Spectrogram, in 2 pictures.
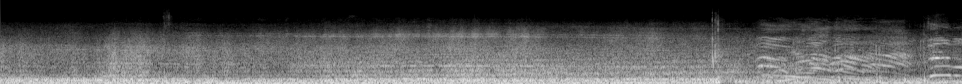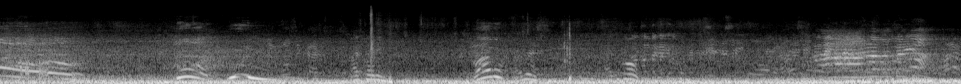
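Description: Wind blows steadily across an open outdoor field.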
